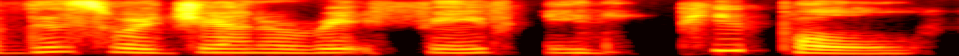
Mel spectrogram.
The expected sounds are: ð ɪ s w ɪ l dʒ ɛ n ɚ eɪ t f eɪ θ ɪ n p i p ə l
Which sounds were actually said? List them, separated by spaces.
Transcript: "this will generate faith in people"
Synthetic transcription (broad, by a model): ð ɪ s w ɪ dʒ ɛ n ɚ eɪ t f eɪ f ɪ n p i p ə l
